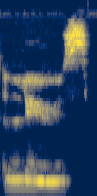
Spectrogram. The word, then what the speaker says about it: lose: common one loose and lose loose and lose so different pronunciation as well one is longer than the other loose lose okay so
